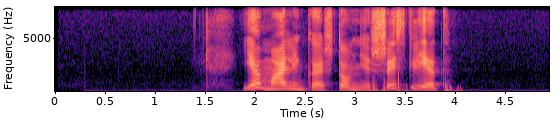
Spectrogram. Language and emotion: Russian, positive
